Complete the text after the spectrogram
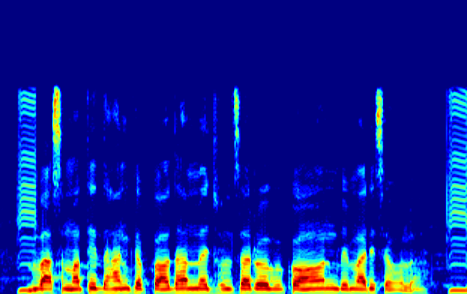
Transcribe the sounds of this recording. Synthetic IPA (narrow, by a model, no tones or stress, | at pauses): basmət̪id̪ʱankepɔ̃ːd̪ʱamed͡ʒʱulsaɾoɡkɔːnbimaːɾiseɦola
